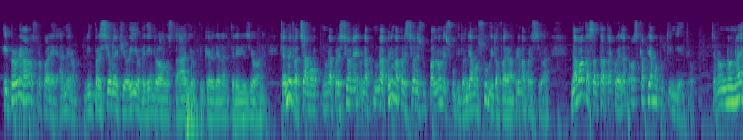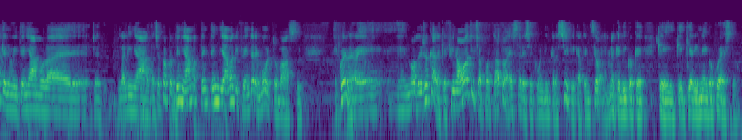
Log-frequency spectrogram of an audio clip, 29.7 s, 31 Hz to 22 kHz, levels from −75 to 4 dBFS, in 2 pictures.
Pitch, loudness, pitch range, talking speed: 135 Hz, -26 LUFS, 110-175 Hz, 195 wpm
